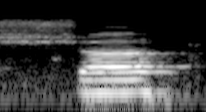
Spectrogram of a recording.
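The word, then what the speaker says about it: שלום: This is how it's pronounced. Shalom.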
